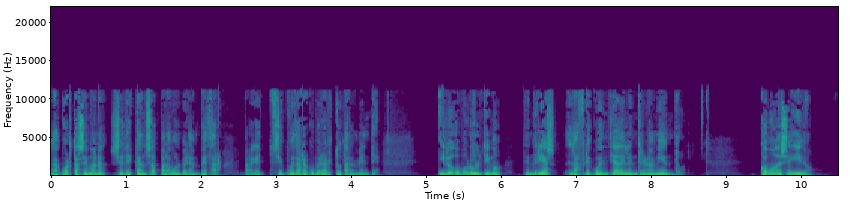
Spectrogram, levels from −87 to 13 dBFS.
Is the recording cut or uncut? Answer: uncut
